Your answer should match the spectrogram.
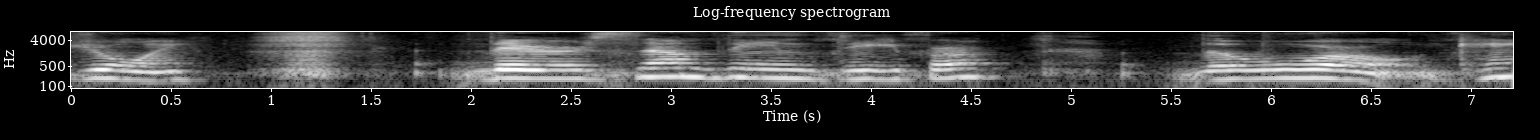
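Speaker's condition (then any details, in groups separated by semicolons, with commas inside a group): ALS; hand onset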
